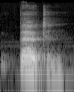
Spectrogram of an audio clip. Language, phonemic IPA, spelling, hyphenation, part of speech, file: Dutch, /ˈbœy̯.tə(n)/, buiten, bui‧ten, adverb / preposition / noun, Nl-buiten.ogg
- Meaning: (adverb) outside; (preposition) outside, out of; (noun) a mansion and its surrounding estate in the countryside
